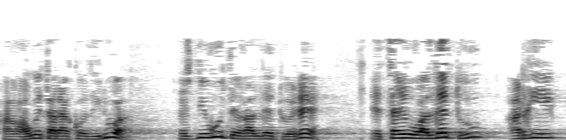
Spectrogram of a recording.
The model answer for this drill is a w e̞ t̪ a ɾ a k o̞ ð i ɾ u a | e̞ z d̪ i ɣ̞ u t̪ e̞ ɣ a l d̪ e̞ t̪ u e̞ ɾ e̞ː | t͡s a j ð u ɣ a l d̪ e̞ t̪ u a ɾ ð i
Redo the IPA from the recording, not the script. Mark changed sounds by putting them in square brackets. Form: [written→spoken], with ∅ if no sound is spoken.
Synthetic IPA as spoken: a w e̞ t̪ a ɾ a k o̞ ð i ɾ u a | e̞ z d̪ i ɣ̞ u t̪ e̞ ɣ a l d̪ e̞ t̪ u e̞ ɾ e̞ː | t͡s a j [ð→ɣ] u ɣ a l d̪ e̞ t̪ u a ɾ [ð→ɣ] i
